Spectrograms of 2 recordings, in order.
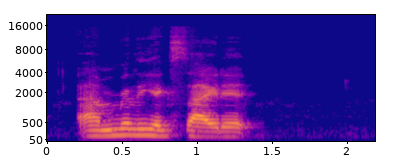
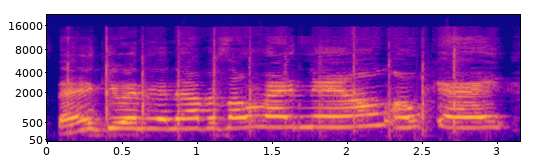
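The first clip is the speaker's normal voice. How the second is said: much higher and louder, thrilled and beaming; excited shout-out; 10 dB louder than usual. Real, not acted. Host thanks Indianapolis listener, thrilled and much louder. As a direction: cheer the city like it made your day.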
